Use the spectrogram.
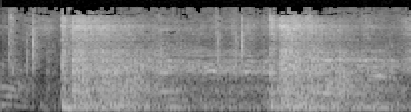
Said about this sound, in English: So what I would do is you simply look at the man, select, sawn off shotgun, and then...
